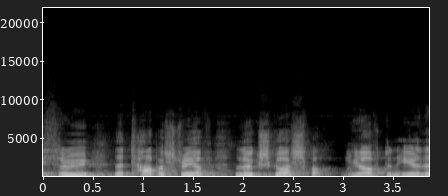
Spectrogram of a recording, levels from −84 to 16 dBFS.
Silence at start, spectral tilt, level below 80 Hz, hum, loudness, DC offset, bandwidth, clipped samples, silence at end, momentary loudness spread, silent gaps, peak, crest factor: 0 s; -6.5 dB/octave; -54 dBFS; none; -20 LUFS; under 0.1%; 7.8 kHz; under 0.1%; 0 s; 8 LU; none; -2 dBFS; 16 dB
